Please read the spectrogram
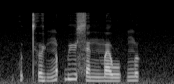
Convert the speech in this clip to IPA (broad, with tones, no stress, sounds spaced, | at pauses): kʷ ɐ˨ t̚ t̪ʰ ɵ˨˩ ɥ ŋ ɐ˥ p̚ yː˥ s ɐ˨ n m ɐ˨ w | ŋ ʊ˨˥ k̚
